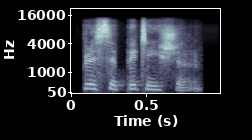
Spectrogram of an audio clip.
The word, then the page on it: precipitation: Indian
